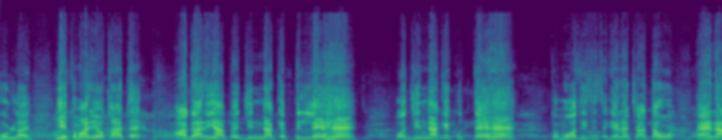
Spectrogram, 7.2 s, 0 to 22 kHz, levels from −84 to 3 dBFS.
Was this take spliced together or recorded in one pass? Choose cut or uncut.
cut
